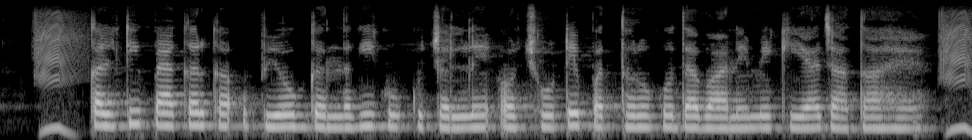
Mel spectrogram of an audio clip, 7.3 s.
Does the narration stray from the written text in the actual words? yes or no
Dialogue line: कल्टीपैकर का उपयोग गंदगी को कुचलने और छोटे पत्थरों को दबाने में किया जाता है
no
